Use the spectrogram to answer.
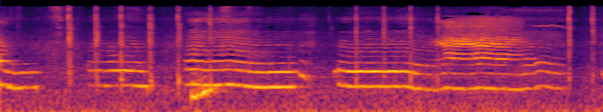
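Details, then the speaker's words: A baby girl crying in long, tonal wails with brief catch-breaths between them, in a small room: infant crying. "अभी अफसोस हुआ हुआ है कि बच्ची रो रही है"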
